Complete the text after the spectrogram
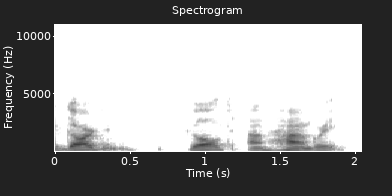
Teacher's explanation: if you put your hand over your throat, you can feel a little vibration over there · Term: voice velar plosive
